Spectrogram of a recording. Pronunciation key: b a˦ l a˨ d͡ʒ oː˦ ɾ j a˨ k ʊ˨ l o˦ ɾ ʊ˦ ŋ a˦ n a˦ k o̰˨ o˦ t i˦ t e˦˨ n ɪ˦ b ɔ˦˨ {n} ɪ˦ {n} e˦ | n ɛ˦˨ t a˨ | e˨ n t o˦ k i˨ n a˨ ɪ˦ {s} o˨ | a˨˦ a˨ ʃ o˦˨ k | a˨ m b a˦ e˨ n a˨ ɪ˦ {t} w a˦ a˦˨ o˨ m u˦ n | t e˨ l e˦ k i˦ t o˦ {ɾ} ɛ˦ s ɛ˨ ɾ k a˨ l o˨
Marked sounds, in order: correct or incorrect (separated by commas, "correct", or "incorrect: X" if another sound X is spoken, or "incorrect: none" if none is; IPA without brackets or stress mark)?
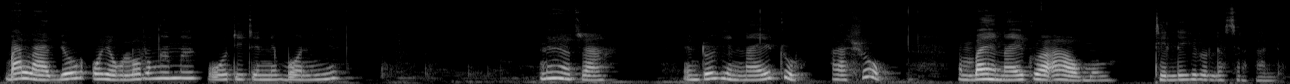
correct, incorrect: ɲ, incorrect: t, correct, incorrect: l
